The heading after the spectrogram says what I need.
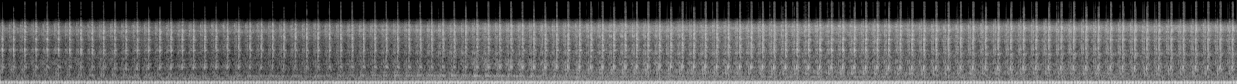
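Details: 2.3 L Ford Thunderbird Turbo Coupe at idle: a sharp, regular tapping about three times a second over the engine note; owner suspects valve knock, not confirmed.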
